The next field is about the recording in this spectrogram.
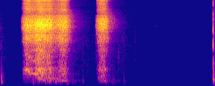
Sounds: Sniff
